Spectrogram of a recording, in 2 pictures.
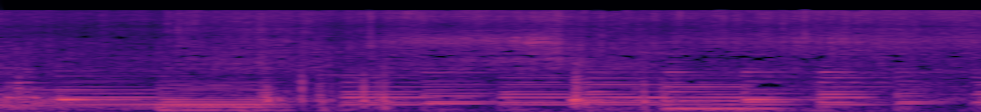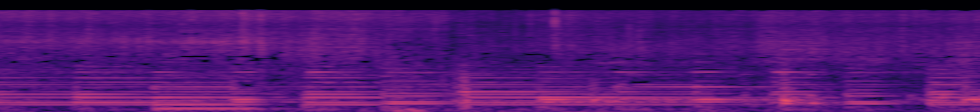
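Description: Egg omelette sizzling gently in oil in a nonstick frying pan on a low flame. A soft instrumental melody plays over it.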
